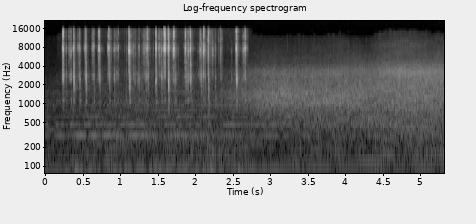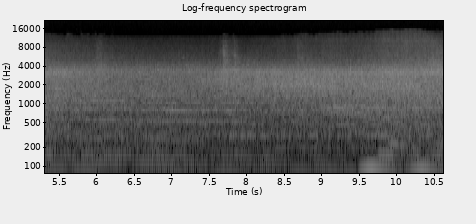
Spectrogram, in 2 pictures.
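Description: A quick run of sharp clicks, like keyboard typing, for about the first two and a half seconds. Then a steady hiss of road traffic over a low engine rumble, which swells near the end.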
